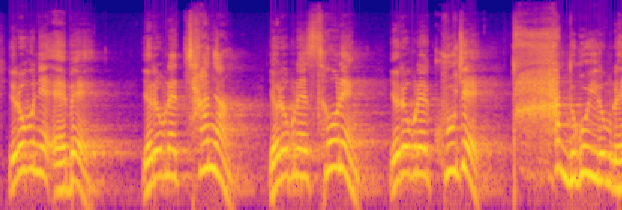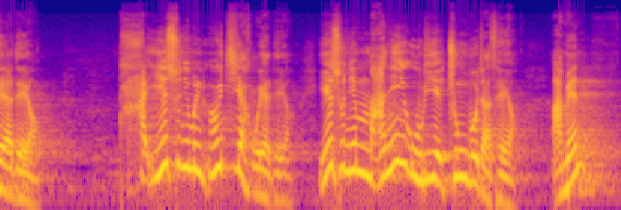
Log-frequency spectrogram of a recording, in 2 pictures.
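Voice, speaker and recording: A male pastor with a Jeolla Korean accent preaching a sermon in a church, firing rhetorical questions and prompting the congregation to answer. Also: sits high. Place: church sanctuary. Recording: long church hall reverb.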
